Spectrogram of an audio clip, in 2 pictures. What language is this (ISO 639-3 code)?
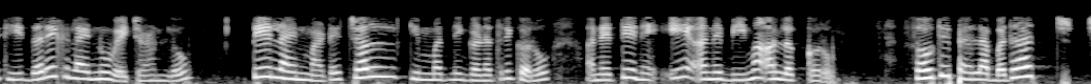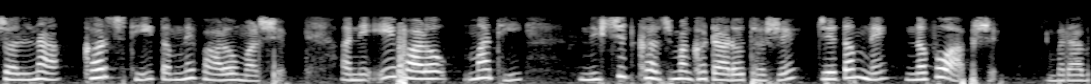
guj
